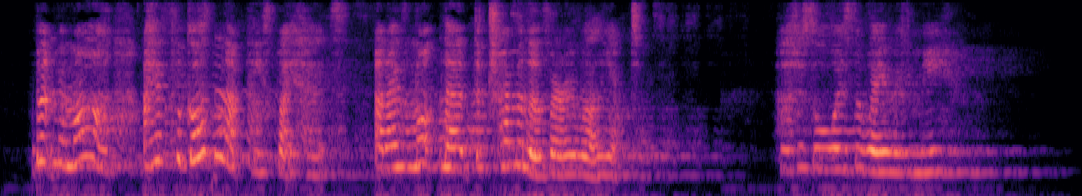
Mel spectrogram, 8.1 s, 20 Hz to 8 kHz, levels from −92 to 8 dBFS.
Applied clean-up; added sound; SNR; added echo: none; none; none; reverberation time 1.8 s.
